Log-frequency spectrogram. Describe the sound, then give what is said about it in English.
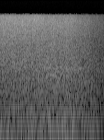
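A massive ocean wave crashes down, a loud, steady roar of churning water that holds for about two seconds and fades slightly at the end, with no voices. “she glances around and sees a massive wave crashing down in front of her. She submerges right before the water smashes her.”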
